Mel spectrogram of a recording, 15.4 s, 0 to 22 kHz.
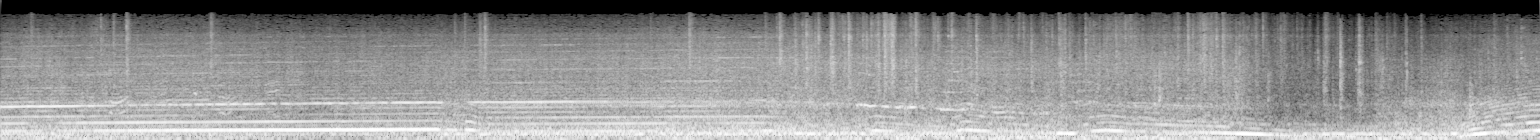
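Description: Ford Fiesta ST rally car's 2.0-litre four-cylinder engine heard from inside the cabin, held at high revs with the pitch slowly climbing, then dipping about four and a half seconds in. From about eight seconds it slows with downshift throttle blips, the revs sinking low into a tight corner, then rising sharply as it accelerates out near the end.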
